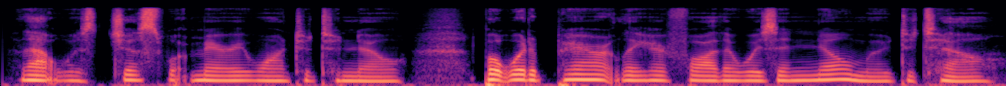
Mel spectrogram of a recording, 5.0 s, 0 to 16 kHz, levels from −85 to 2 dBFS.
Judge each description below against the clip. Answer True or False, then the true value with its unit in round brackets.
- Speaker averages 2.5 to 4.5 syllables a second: False (5.6 syllables/s)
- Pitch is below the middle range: False (165 Hz)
